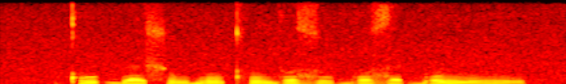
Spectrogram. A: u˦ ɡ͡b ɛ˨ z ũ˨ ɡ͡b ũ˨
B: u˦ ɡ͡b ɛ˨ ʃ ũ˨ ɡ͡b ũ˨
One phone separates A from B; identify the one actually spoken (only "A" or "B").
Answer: B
